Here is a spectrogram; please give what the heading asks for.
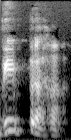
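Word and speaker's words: विप्रः: So, when you break, Asti Guiha Tamam Vipraha, if you stop there, then it becomes Vipraha.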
